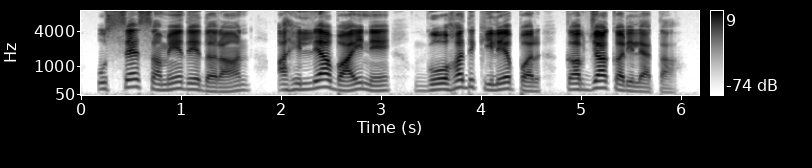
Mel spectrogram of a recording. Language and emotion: Dogri, neutral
